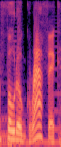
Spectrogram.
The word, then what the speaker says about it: photographic: to the second syllable, then photographic, the adjective, stress moves again to the third syllable.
